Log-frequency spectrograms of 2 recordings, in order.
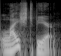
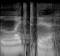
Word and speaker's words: Leichtbier: with me about German LED beer you pronounced it correctly it is not liked beer which I've been uh guilty of saying actually yeah I think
